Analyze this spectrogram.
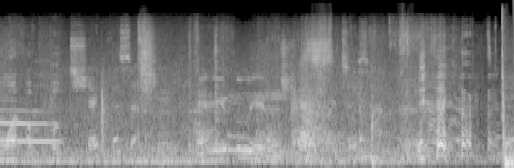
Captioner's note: laughs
